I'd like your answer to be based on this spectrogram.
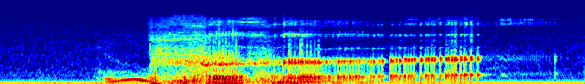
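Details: Boy deliberately burping, reporting an upset stomach and tiredness: one long, loud, rumbling burp lasting nearly two seconds.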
